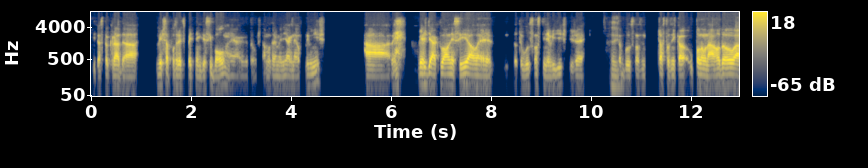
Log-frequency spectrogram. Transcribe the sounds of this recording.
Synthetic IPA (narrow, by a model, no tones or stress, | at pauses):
tit͡ʃast̪ɔkɾaːd̪a | ʋɪɛʃsapɔzɾɪɛcspɛt̪ɲɛɡɟɛsibɔlɦɛja̰kt̪ɔuʃsa̰mɔzɾɛɪmɛɲɛaɡɲɛɔfpliʊɲiʃ | ʔaɛ | ʋɪɛʒɟɛakt̪uaːlɲɛsialɛ | d̪ɔt̪ɛjbud̪uːt͡snɔsciɲɛʋiɟiːʃt͡ʃiʒɛ | abud̪uːt͡snɔz | t͡ʃast̪ɔvzɲikauːpl̩nɔʊnaːɦɔd̪ɔʊa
